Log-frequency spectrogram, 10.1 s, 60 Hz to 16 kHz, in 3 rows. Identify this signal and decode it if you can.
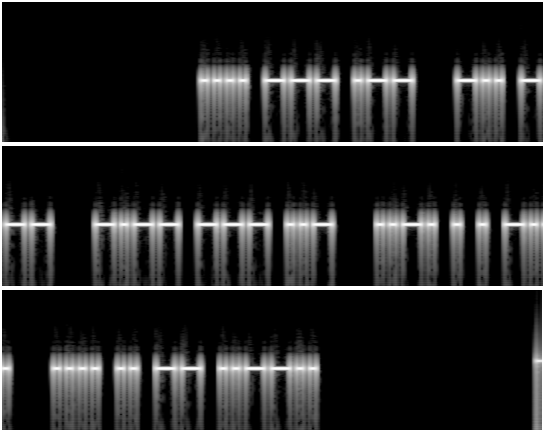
Morse code, heard as a keyed tone, about 30 wpm, 700 Hz. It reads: HOW DO YOU FEED HIM?
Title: Sentences from Top 1600 Words 30wpm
